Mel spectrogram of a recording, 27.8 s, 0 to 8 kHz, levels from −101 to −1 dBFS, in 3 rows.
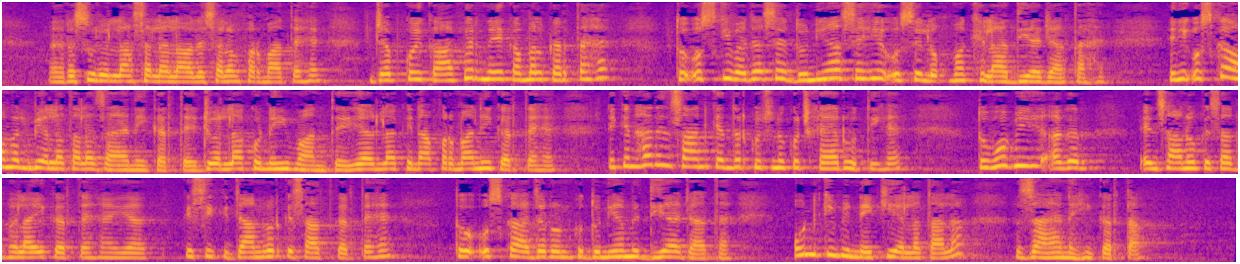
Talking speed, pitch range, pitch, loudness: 210 wpm, 175-230 Hz, 200 Hz, -17 LUFS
